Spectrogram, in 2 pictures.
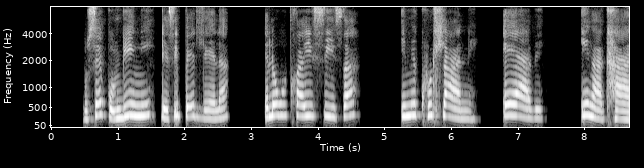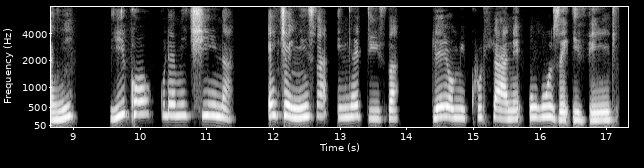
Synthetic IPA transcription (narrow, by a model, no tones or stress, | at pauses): ɣuseɡ̥ʱumbʱinilesib̥ʱɛɮɛla | ɛloɣuǀʰwajisisa | imikʰuɬanɛː | jaβɛ | iŋakʰaːɲɛ | jikʰɔɣulemit͡ʃʼina | ɛt͡ʃʼeŋisaiŋ͡ǀed̥ʱisa | lɛjomikʰuɬanɛuɣuzɛʔiveːli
